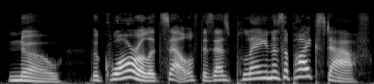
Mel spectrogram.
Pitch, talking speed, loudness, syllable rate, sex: 205 Hz, 145 wpm, -17 LUFS, 4.3 syllables/s, female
